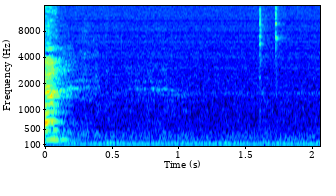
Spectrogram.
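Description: A few quick, faint computer mouse clicks close together about one and a half seconds in, as a web link is opened, over a low steady hum.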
